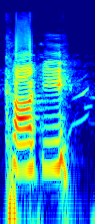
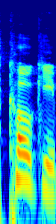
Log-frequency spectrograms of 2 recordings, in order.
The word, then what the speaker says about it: Koki: I got you, Cocky. Shut the fuck up. That's actually really fucking good. Yeah, it's Cokie, by the way, not Cocky.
